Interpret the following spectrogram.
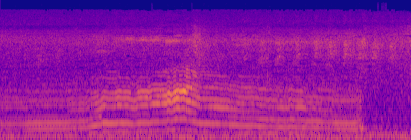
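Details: One playing cat gives a single sustained, nasal yowl lasting about three seconds, rising to a strained high point, then sliding slowly down before breaking off, against a low hum.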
